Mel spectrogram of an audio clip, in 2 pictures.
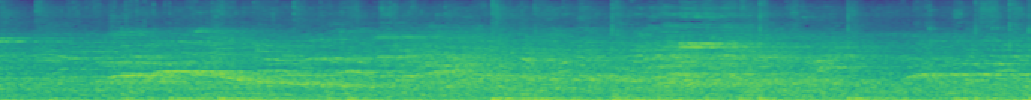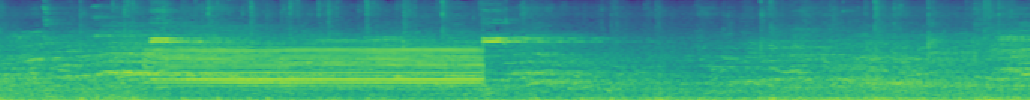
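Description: Volleyballs thump off hands and the hard floor in a large echoing gym.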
